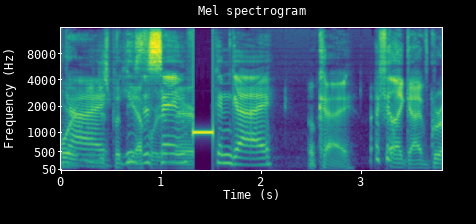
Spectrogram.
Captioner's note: beep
